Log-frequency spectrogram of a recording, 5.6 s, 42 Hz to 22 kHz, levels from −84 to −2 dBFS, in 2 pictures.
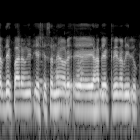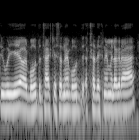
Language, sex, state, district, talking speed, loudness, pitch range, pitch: Hindi, male, Bihar, East Champaran, 330 wpm, -16 LUFS, 160-170 Hz, 165 Hz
